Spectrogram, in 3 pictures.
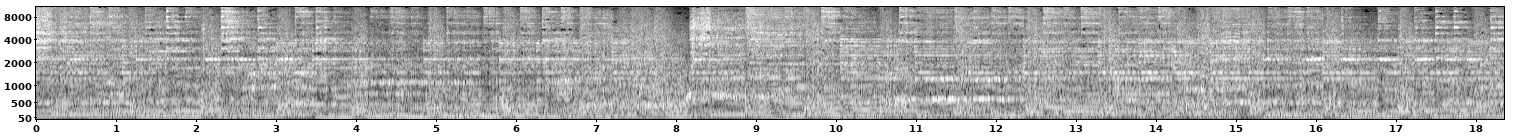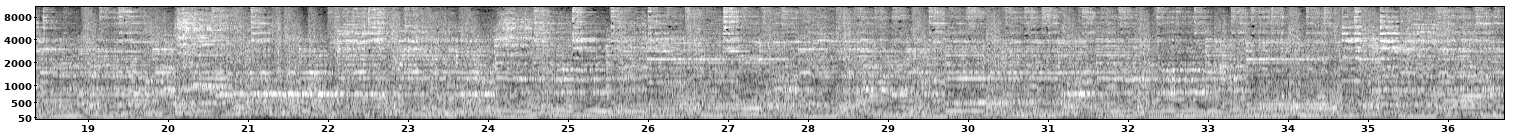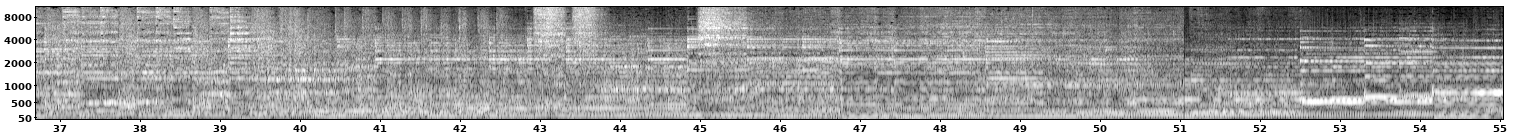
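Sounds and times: worship band playing: 0:00.0 - 0:55.0.

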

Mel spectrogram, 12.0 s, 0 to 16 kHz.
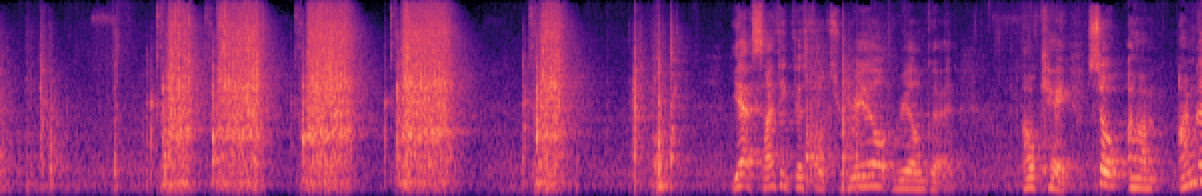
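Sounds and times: food processor motor chopping: 0:01.6 - 0:04.7, 0:05.3 - 0:05.8.

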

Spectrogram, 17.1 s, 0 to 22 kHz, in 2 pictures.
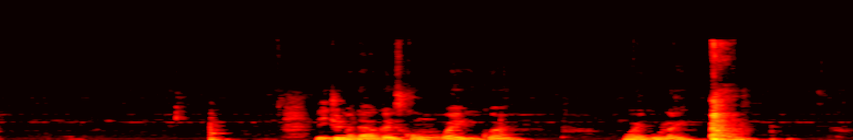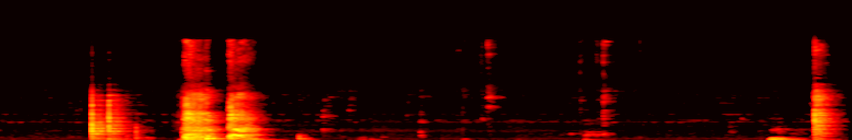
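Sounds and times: woman coughing: 0:07.1 - 0:07.6, 0:10.4 - 0:11.3.

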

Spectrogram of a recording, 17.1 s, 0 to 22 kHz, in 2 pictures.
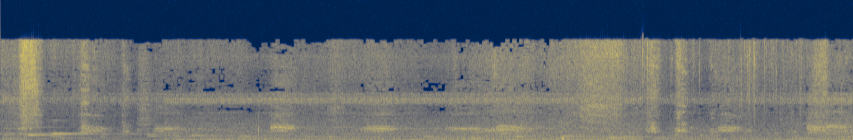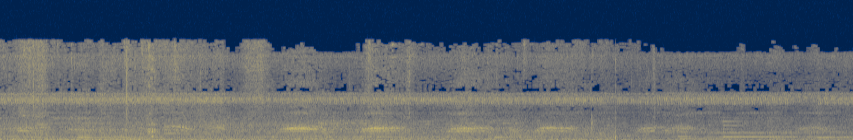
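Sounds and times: crow cawing: 0:00.8 - 0:01.8, 0:02.7 - 0:03.0, 0:03.6 - 0:05.4, 0:06.4 - 0:09.3, 0:10.0 - 0:15.4.

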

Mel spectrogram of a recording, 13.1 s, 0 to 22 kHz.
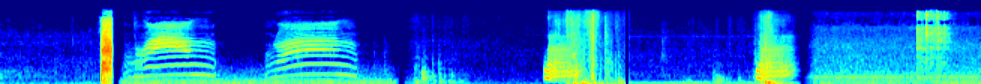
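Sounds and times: cat meowing: 0:01.6 - 0:02.9, 0:03.6 - 0:04.8.

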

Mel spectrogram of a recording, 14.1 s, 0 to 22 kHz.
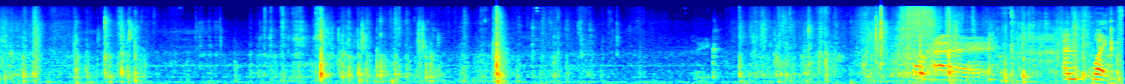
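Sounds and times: cardboard scraping and rustling: 0:09.2 - 0:14.0.

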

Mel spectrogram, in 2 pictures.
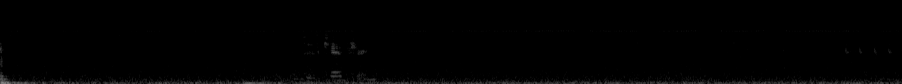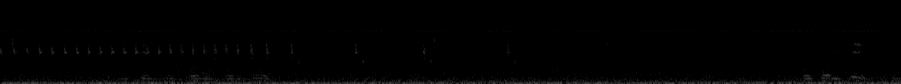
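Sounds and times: insects chirping: 0:00.0 - 0:18.0
faint ticks: 0:08.4 - 0:14.3.

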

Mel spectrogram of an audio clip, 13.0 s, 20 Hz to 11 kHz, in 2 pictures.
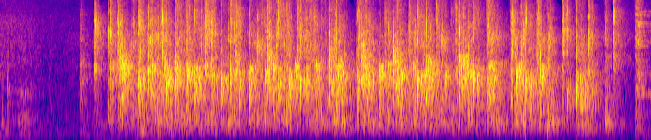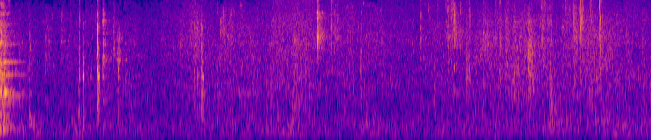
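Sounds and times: audience applauding: 0:00.8 - 0:06.4.

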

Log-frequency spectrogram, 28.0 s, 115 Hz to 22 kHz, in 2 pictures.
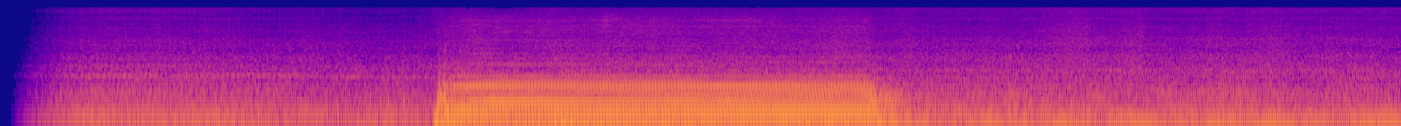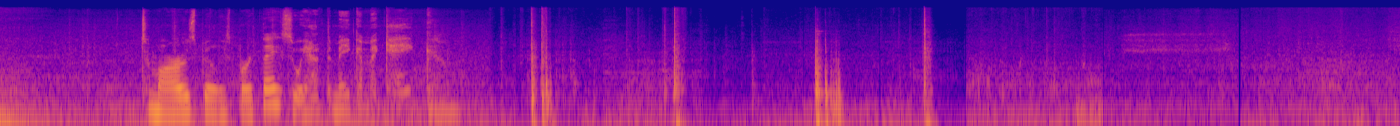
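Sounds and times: low engine rumble: 0:00.2 - 0:19.2
ship's horn blast: 0:04.2 - 0:11.4.

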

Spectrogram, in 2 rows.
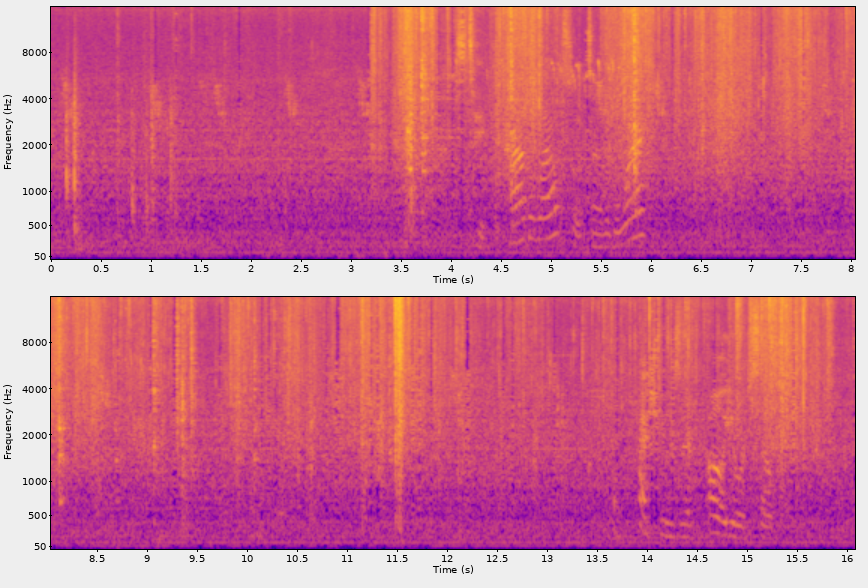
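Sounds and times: plastic wrapping crinkling: 0:03.2 - 0:16.0.

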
